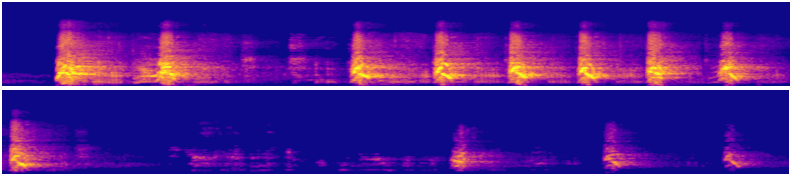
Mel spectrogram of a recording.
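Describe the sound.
A dog barks in a fast run of loud, sharp barks, then goes quieter. After a pause come a few softer sounds and several more widely spaced barks.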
